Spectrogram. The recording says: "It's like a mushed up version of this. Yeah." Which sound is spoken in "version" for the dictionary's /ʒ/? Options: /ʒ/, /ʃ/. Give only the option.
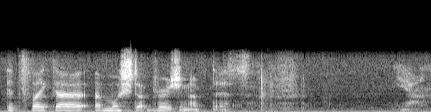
/ʒ/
